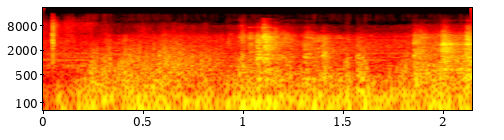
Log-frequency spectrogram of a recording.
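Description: A low, steady rumbling noise with a few sharp clicks and knocks, about a second in and again near the end, as steel load chains hanging on a flatbed tractor's rack behind the cab are reached for and handled.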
